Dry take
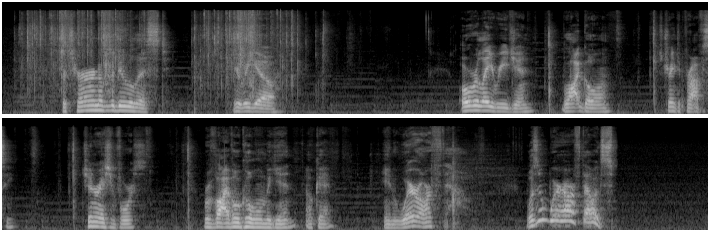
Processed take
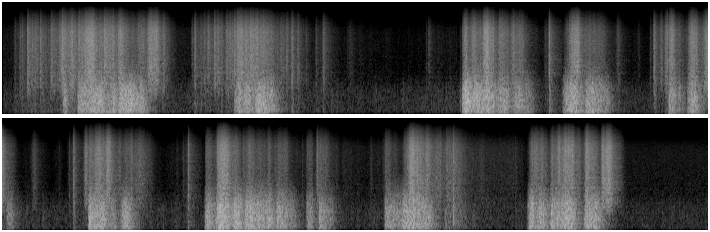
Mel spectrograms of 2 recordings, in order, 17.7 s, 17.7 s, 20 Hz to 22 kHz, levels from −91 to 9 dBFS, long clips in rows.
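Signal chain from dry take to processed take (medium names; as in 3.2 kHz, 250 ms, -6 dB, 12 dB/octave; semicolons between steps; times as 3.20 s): formant shift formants -3 st; tilt shelf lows -4 dB; noise-vocoded speech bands 2; gated-style reverb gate 170 ms falling, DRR 10.5 dB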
